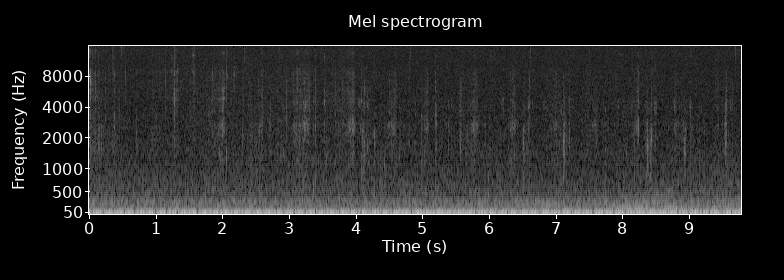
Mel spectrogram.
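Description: A person biting into and chewing a Burger King honey mustard wrap, with close, soft mouth sounds and scattered small clicks throughout.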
